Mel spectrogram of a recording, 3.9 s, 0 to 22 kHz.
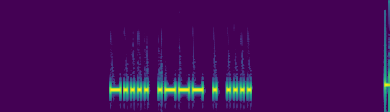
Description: Morse code, heard as a keyed tone, about 34 wpm, 700 Hz. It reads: 6JEH
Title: Four Challenging Letter-Number Combinations 35wpm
